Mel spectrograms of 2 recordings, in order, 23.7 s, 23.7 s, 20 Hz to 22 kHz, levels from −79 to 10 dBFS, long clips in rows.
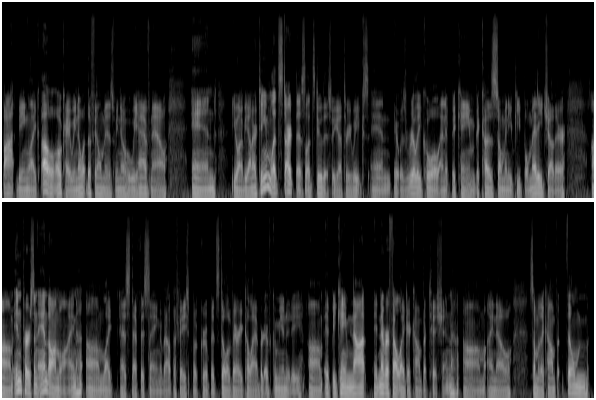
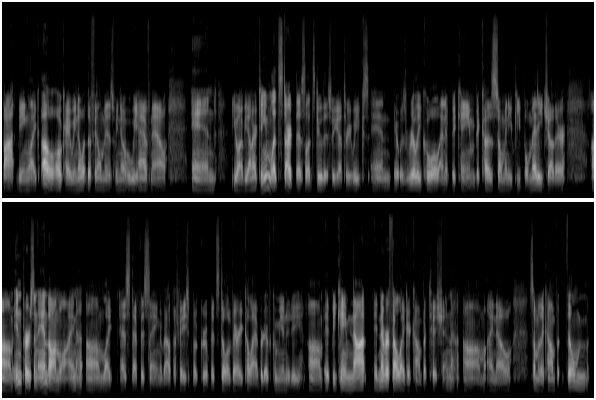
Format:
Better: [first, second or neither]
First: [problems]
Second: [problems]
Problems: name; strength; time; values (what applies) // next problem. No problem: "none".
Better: first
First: none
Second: thin; very; fading below 350 Hz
